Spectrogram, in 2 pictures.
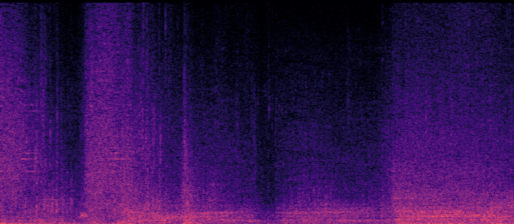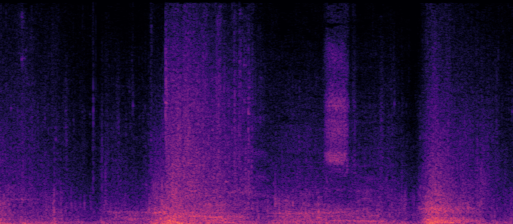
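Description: A blade swishes and clangs.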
